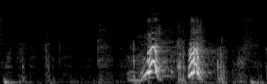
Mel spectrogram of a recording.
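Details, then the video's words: Pet husky malamute talking back to its owner inside a room, a few quiet huffs and snorts, then two sharp wavering yowls close together. "Best talking dog videos"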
